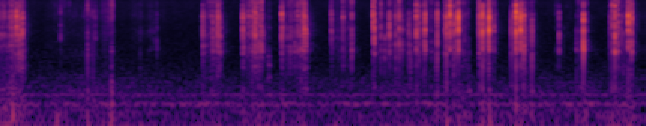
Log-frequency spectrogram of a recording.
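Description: Long acrylic nails tap quickly across the segments of a solid dark chocolate bar held in the hand. The result is a rapid, uneven run of sharp, bright clicks and scratchy ticks that stop instantly, over a faint low hum.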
